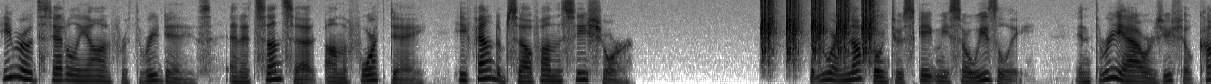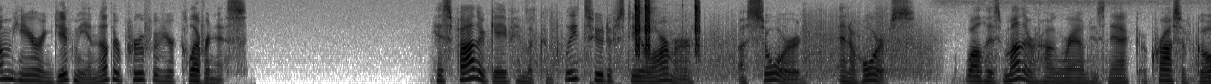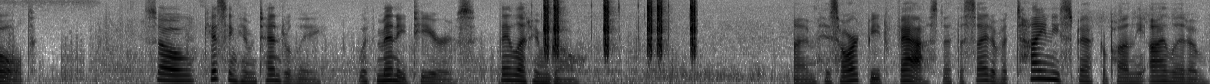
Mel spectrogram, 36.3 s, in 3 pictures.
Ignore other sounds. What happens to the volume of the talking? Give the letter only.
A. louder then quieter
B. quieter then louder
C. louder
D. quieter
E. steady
E.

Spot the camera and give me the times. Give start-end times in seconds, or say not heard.
7.6-8.8, 18.0-19.1, 29.4-31.2.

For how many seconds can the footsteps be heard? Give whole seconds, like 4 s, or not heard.
not heard.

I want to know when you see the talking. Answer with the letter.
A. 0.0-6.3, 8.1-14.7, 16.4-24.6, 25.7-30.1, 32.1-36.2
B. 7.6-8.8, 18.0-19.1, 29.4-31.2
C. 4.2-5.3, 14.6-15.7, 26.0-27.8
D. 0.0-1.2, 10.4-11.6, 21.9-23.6
A.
